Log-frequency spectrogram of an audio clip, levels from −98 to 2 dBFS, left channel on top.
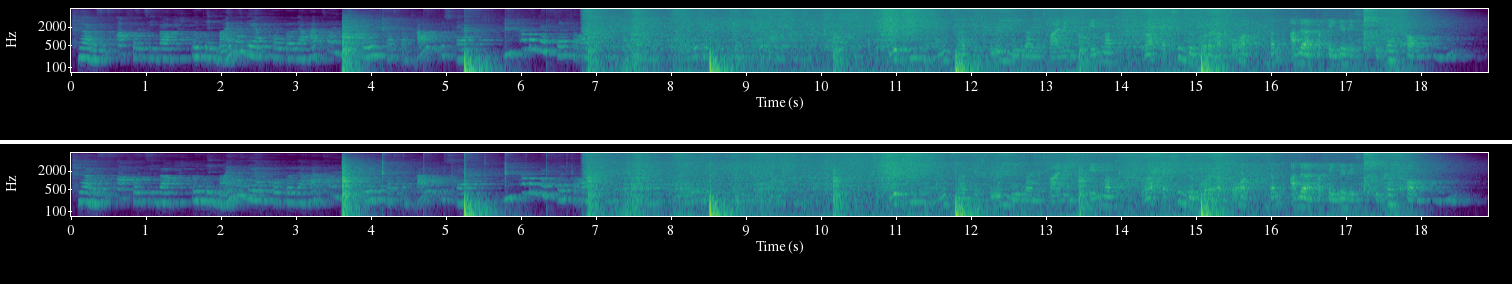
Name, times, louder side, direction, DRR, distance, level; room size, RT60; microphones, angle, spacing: voice 1, 0.1-5.3 5.7-7.9 8.2-9.8 18.2-18.4, left 2 dB, 85° left, -1 dB, 1.5 m, -45 dB
Drum kit, 3.6-4.4 4.7-4.8 5.0-6.1 6.3-6.4 6.6-7.2 7.4-7.7 8.0-8.2 8.5-9.3 9.6-9.7 9.9-10.4 10.7-11.0 11.2-11.3 11.5-11.6 11.8-12.6 12.9-13.0 13.1-13.7 14.0-14.2 14.5-14.6 14.8-14.9 15.0-15.9 16.1-16.2 16.4-16.5, right 3 dB, 45° right, 0.5 m, -32 dB
sound 1, 6.8-17.7, left 1 dB, 60° left, 2.7 m, -33 dB
voice 2, 10.6-18.0, equal, 5° left, 2 dB, 0.6 m, -36 dB
10.5 x 5.1 x 4.1 m, 1.3 s
head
